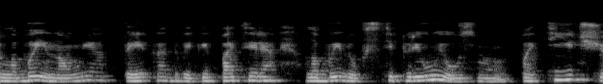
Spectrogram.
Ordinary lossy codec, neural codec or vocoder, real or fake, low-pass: AAC, 32 kbps; none; real; 7.2 kHz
